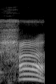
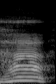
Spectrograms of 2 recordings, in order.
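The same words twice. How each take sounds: First: "হা" with a strong throat h; wrong pronunciation. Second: "হা" light, from the start of the throat; correct pronunciation. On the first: Teacher shows learners the mistake, forced "হা". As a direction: push the h of "হা" hard. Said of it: "ভুল উচ্চারণ". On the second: Teacher models the Arabic letter, light "হা". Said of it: "সঠিক উচ্চারণ হচ্ছে". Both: Shown as a demonstration.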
